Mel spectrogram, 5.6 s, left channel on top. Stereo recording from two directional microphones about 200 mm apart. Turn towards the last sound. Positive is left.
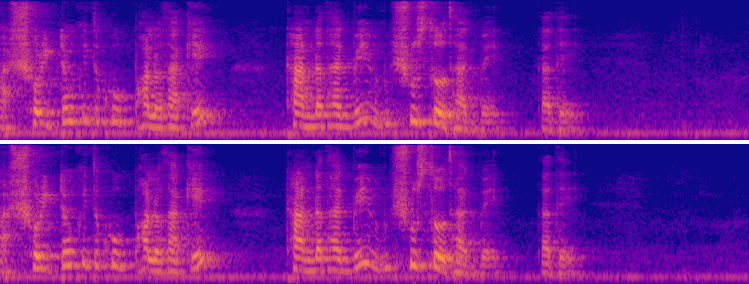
turn(degrees=-25)  # may be behind; listen again after turning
